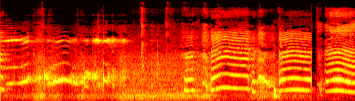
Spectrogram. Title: Cutest Baby Crying 😭😭।। সৰু কেঁচুৱাৰ কান্দোন।।😭#youtube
